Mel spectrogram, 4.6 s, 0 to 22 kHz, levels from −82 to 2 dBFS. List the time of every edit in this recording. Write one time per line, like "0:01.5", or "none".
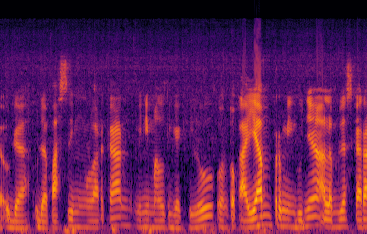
0:02.7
